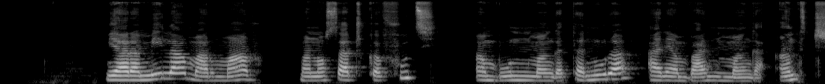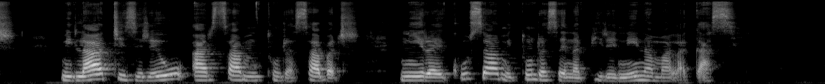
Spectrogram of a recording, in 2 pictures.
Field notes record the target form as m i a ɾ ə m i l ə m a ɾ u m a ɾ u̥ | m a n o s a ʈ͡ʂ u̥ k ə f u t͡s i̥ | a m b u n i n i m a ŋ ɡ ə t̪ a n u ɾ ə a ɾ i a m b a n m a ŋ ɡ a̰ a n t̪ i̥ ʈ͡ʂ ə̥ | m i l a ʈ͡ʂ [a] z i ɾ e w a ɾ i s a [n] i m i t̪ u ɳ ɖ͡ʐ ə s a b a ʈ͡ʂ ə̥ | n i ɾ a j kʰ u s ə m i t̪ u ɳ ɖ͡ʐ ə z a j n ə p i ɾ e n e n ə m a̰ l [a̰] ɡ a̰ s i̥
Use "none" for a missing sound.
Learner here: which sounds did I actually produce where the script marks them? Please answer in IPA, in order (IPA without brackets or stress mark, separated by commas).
i, m, a̰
